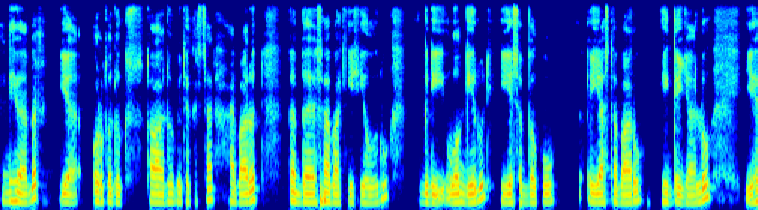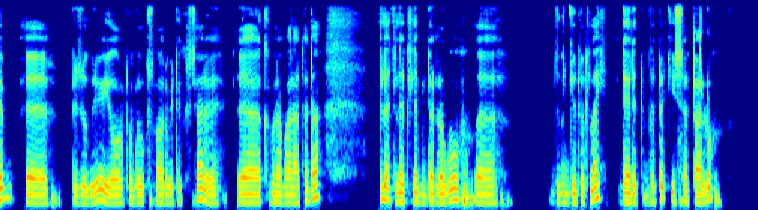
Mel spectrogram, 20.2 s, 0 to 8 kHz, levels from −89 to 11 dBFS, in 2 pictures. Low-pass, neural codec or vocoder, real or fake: 7.2 kHz; none; real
